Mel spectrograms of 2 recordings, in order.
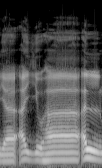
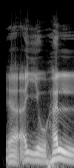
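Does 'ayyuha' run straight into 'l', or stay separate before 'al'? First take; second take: separate; straight in. First: The final vowel is kept apart before al. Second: The final vowel runs straight into the l. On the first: The speaker calls it wrong. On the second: The speaker calls it right. "langsung masuk ke lam"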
